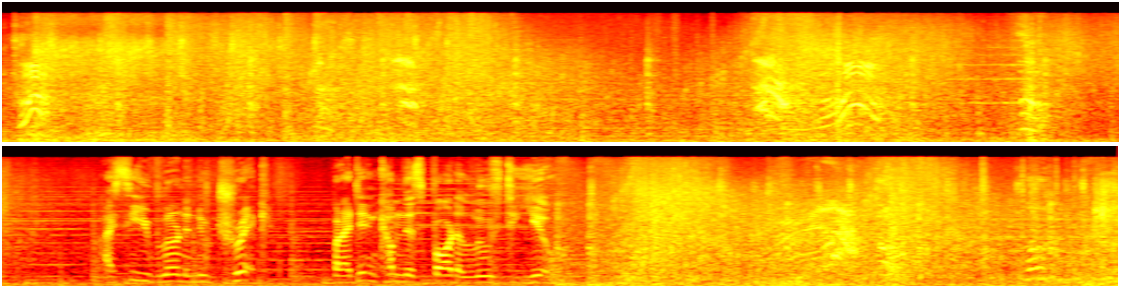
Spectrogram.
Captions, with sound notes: [roaring] [groaning] [screaming] I see you've learnt a new trick, but I didn't come this far to lose to you. [groaning]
